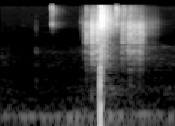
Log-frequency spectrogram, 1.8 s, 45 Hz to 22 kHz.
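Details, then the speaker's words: Mitsubishi Diamond Plus 93 SB CRT monitor, flyback with built-in capacitor tested in circuit. A single loud crackling snap lasting about half a second over a quiet background, a plasma-like arc of about 25–30 mm. Healthy high voltage from the flyback. "every now and again you hear it come in with the uh plasma sort of sound"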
